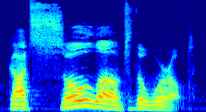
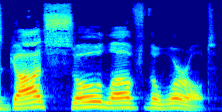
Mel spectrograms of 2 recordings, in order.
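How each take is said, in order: First: God so loved the world, slow, with so stretched and stressed. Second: God so loved the world, slow and loud, God punched; emphatic. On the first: Preacher showing congregation the emphasis, stressing so. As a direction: linger on the word so. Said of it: "That's the emphasis here". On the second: Preacher stressing to congregation, slow and loud. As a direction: lean hard on God, drawn out. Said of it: "that's showing us that this is an emphatic love". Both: Shown as a demonstration.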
